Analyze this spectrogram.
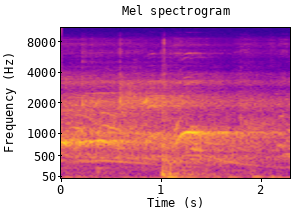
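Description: A body thuds heavily onto a floor mat.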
